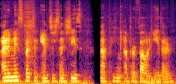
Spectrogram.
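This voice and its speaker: A woman's voice: very deep voice, fairly even intonation, brisk, a bit bright. A woman hosting a game playthrough, reading the story text aloud with joking asides. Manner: reads dialogue with joking asides. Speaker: let's play host.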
